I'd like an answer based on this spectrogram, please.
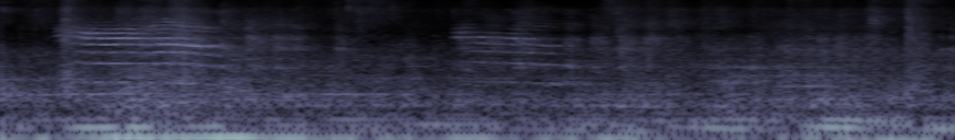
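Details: Two drawn-out, high-pitched puppy whines, the first slightly rising, come about three seconds apart as puppies meet their father for the first time; a heavy low rumble fills the background.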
